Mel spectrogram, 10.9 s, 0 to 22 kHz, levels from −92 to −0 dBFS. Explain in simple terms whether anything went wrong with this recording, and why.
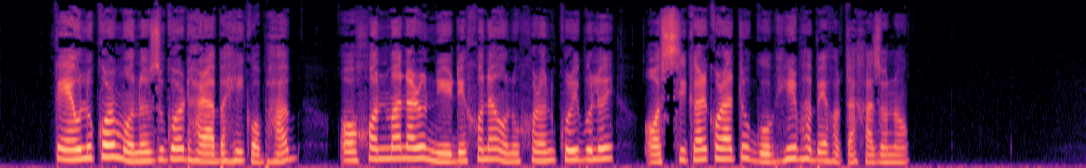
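Something did go wrong, and it runs through the whole clip: the speech has a swirly, watery, hollow quality, and the starts of sounds come out smeared instead of crisp. That's generation loss. It's likely the audio was squeezed into MP3 and unpacked again roughly half a dozen times or more. Each round throws away a bit more detail in slightly different places, so the damage piles up and sounds worse than a single pass would.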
